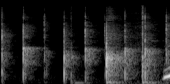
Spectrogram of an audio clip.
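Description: Applause, a loose run of sharp, irregular claps at moderate volume, ending as a rising high-pitched whoop cuts in over them.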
